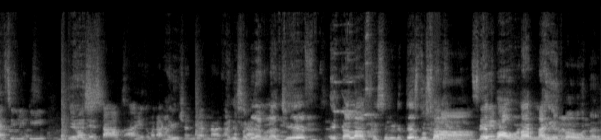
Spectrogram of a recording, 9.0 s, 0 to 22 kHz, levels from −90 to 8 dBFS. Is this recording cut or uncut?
uncut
